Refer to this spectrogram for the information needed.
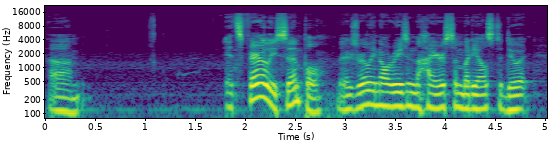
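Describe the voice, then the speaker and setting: Man, hoarse today, casual trucking-channel host; loose, restart-heavy tutorial delivery. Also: mid-range voice, fairly quick. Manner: casual, rambling with restarts and fillers. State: hoarse, weak voice. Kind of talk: screen-share tutorial walkthrough.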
